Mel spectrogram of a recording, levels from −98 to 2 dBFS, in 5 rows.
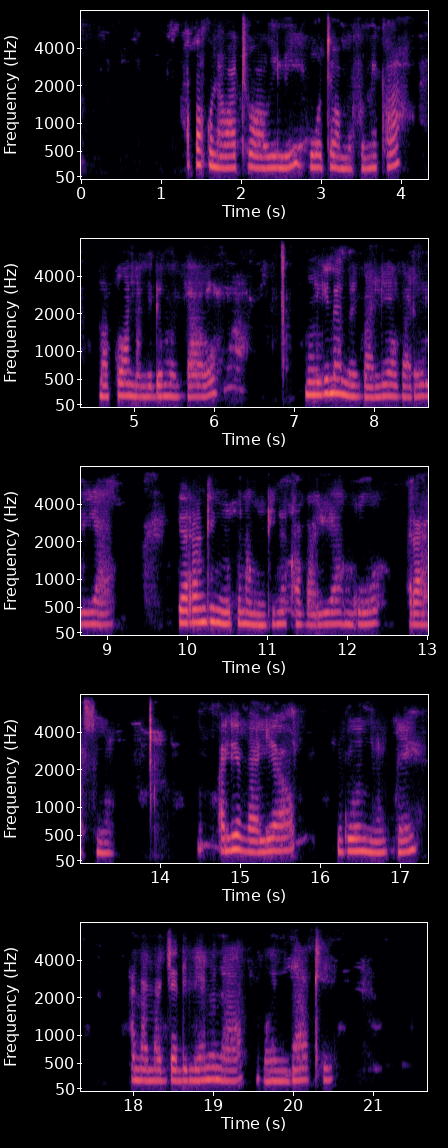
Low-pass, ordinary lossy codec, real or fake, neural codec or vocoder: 7.2 kHz; Opus, 32 kbps; fake; codec, 44.1 kHz, 3.4 kbps, Pupu-Codec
